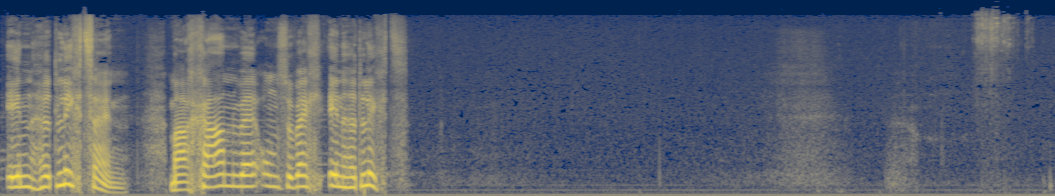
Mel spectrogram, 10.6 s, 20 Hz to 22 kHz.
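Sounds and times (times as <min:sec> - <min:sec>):
speech: 0:00.1 - 0:04.1
bunch of keys jingling: 0:09.4 - 0:10.5.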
